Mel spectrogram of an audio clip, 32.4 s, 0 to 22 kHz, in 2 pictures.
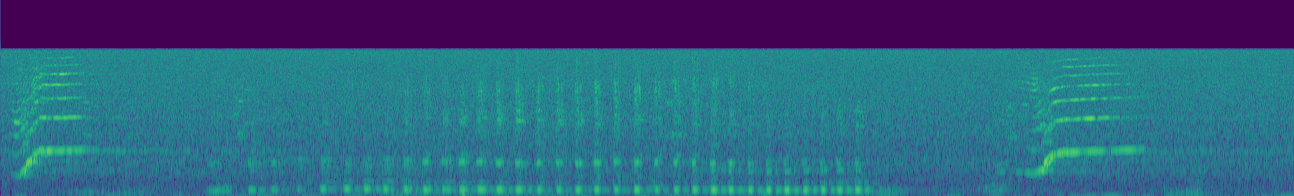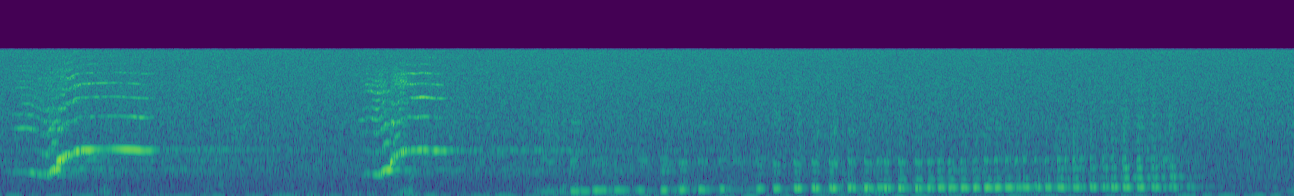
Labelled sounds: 0.3	1.1	humpback whale, 0.80 to 5.7 kHz
8.3	8.6	humpback whale, 1.2 to 1.4 kHz
12.7	14.2	humpback whale, 0.80 to 6.5 kHz
16.3	18.1	humpback whale, 0.80 to 5.8 kHz
20.6	21.8	humpback whale, 0.80 to 4.8 kHz

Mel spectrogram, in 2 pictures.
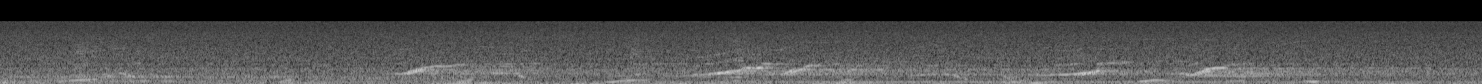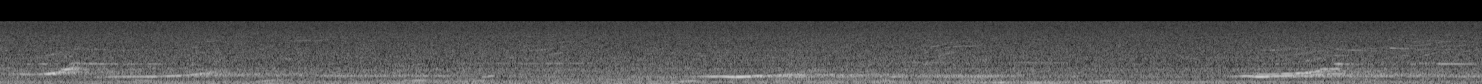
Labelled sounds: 4.2	4.7	humpback whale, 0.80 to 0.99 kHz
7.2	7.9	humpback whale, 0.80 to 1.3 kHz
11.0	11.4	humpback whale, 0.90 to 1.1 kHz
12.0	12.4	humpback whale, 0.80 to 0.96 kHz
15.5	15.9	humpback whale, 0.80 to 1.1 kHz
24.4	24.6	humpback whale, 2.2 to 2.4 kHz
28.7	29.5	humpback whale, 0.90 to 2.6 kHz

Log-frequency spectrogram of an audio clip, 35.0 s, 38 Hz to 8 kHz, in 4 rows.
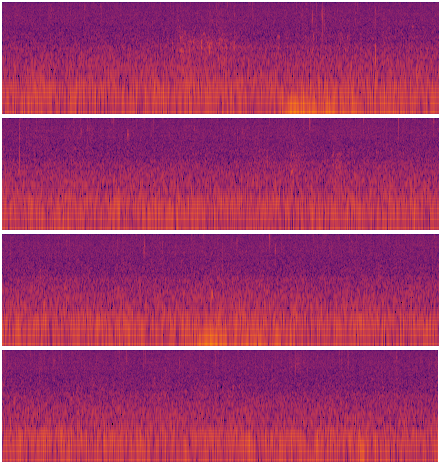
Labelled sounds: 3.7	4.0	water noise, 1.1 to 1.3 kHz

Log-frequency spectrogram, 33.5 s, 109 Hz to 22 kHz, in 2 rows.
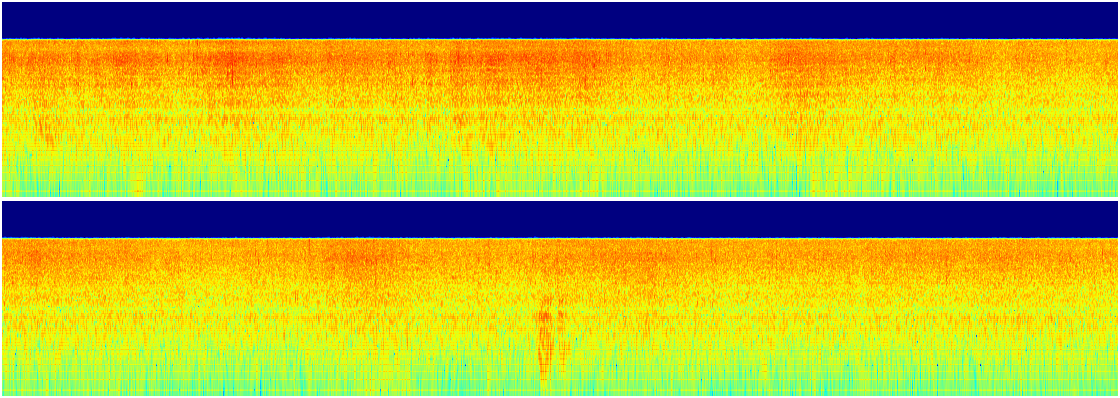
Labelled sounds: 24.7	25.0	croaking sound likely from a nearby submerged object, 0.84 to 1.1 kHz

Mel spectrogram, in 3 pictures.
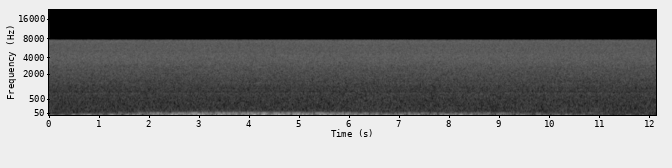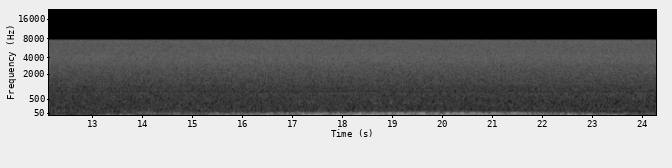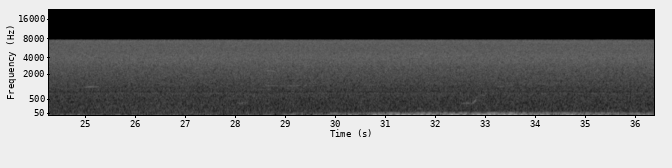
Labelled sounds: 28.6	28.8	humpback whale, 2.2 to 2.4 kHz

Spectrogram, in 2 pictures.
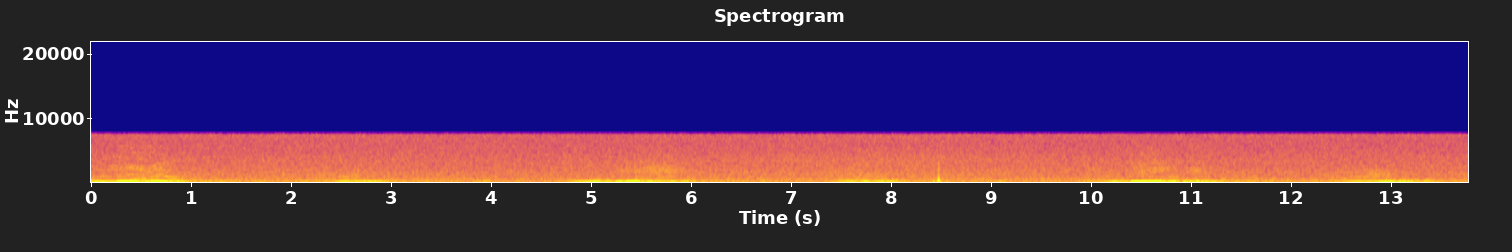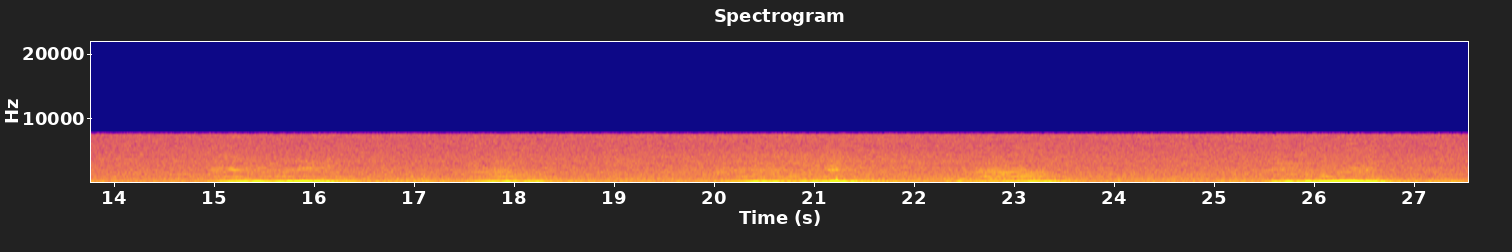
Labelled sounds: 0.2	0.7	humpback whale, 0.86 to 2.7 kHz
5.5	5.9	humpback whale, 1.8 to 2.6 kHz
15.0	16.1	humpback whale, 2.1 to 2.5 kHz
22.8	23.1	humpback whale, 1.7 to 1.9 kHz

